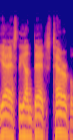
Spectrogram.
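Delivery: acted voice with a big grin. Retelling his answer when everyone asks if it is bad, imitating someone grinning. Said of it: "And he's grinning the whole time".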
